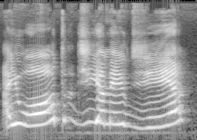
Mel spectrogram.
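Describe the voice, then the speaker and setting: A woman's voice: very high voice, animated, slow, dull audio. A young adult woman with a Minas Gerais accent, giving an informal devotional talk, telling a homely story and acting out bits of dialogue. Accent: Minas Gerais Portuguese. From Minas Gerais, Brazil. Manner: conversational, storytelling with acted dialogue. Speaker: preacher.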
